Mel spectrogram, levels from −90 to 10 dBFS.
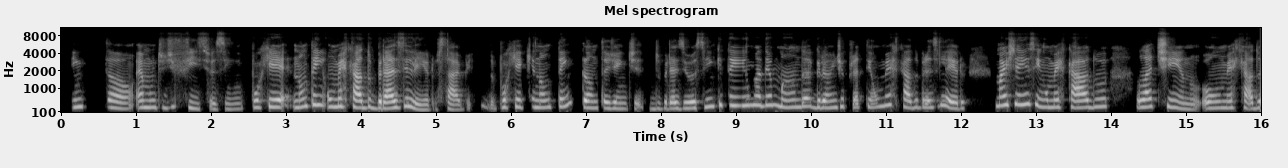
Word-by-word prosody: Então, 275 -5 -2
é 260 - +1
muito 270 -1 -3
difícil 240 -5 -8
assim, 205 +1 -11
porque 280 +3 +3
não 275 +4 -1
tem 365 0 +2
um 290 - +2
mercado 290 -3 +4
brasileiro, 240 -4 +4
sabe? 185 -2 -4 0.3
Por 275 0 -1
que 285 +1 -2
aqui 285 +1 -5
não 265 0 -1
tem 300 +9 -2
tanta 245 -3 +3
gente 220 -2 -5
do 215 +1 -12
Brasil 230 +1 +1
assim 285 +6 0
que 365 - -1
tem 340 -1 0
uma 350 -1 +1
demanda 310 -4 -1
grande 270 +1 0
para - - -5
ter 285 - -8
um 295 - -8
mercado 300 -6 -2
brasileiro. 265 -3 0 0.4
Mas 350 +2 +3
tem 385 -1 +2
assim, 385 -6 0
um 275 - -3
mercado 275 +1 +2 0.4
latino, 275 -6 0
ou 240 0 +1
um 250 - -6
mercado 250 -2 -2
270 Hz, 155 wpm, -23 LUFS, 240-300 Hz, 0.4 s, mercado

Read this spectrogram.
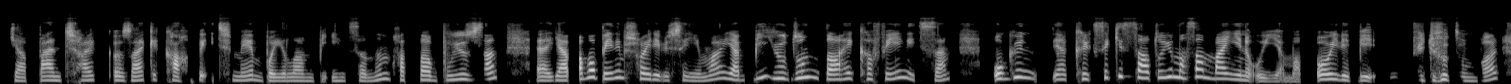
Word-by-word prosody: Ya, 170 -2 -1 0.2
ben 190 0 +2
çay 195 +1 +2 0.2
özellikle 195 +4 +1
kahve 415 - 0
içmeye 195 +2 0
bayılan 170 -2 -3
bir - - -7
insanım. 170 +7 -7
Hatta 205 -1 0
bu 210 - -4
yüzden, 240 +2 +3 0.4
e, - - +4
ya 190 0 +6
ama 330 +6 +6
benim 275 +4 +3
şöyle 245 -8 +2
bir 185 - -6
şeyim 175 -1 0
var. 245 +5 0
Ya, 245 -7 +3
1 310 - 0
yudum 280 +4 +2
dahi 235 +3 +4
kafein 250 +5 -2
içsem 215 -4 -2 0.4
o 260 0 +3
gün 325 -4 0 0.2
ya 230 0 0
48 315 +9 -1
saat 315 -4 +3
uyumasam 325 -1 +1
ben 265 - +7
yine 225 -7 +2
uyuyamam. 145 -4 -6 0.2
Öyle 230 -3 +3
bir 350 -1 0 0.5
vücudum 180 -5 -2
var. 240 +7 0
230 Hz, 155 wpm, -22 LUFS, 190-275 Hz, 0.5 s, ben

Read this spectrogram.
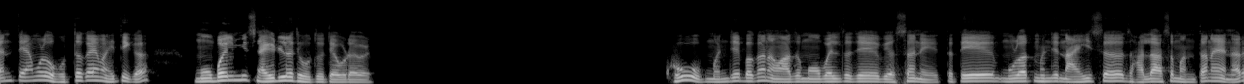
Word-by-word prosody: आणि 160 +4 -4
त्यामुळे 180 +2 -1
होतं 120 +3 0
काय 185 +1 +1
माहिती 140 -1 -2
आहे 145 - -2
का? 120 - 0 0.5
मोबाईल 145 +7 +5
मी 205 - -1
साइडला 170 +1 +3
ठेवतो 125 -6 0
तेवढा 110 -1 0
वेळ. 105 -1 -4 3.0
खूप. 150 - 0
म्हणजे 130 +6 -2
बघा 155 +3 -1
ना 145 - 0
माझं 125 +1 0
मोबाईलचं 135 +2 0
जे 135 0 +1
व्यसन 125 +3 -1
आहे. 105 -1 -5
तर - - -3
ते 150 +1 +5
मुळात 145 +2 0
म्हणजे 145 0 -1
नाहीसं 140 +5 0
झालं 120 +1 -1
असं 150 +5 -4
म्हणता 125 +2 -3
नाही 160 -1 0
येणार. 115 -3 -1
140 Hz, 155 wpm, -23 LUFS, 125-155 Hz, 3.0 s, मोबाईल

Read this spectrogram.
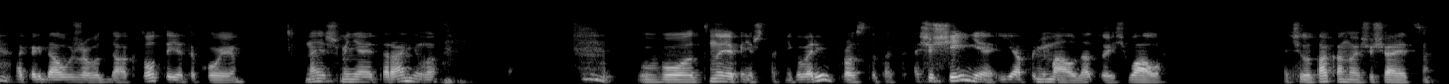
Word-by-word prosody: А - - -3
когда 115 -1 +1
уже 115 -1 -3
вот, 110 +1 -5
да, 100 -2 -2
кто-то, 150 - -2
я 110 -1 0
такой, 100 -1 -3 0.7
знаешь, 145 +4 -4
меня 120 -2 -1
это 115 - -2
ранило. 120 -2 0 2.0
Вот, 110 0 +2
ну 140 - +1
я, 130 -3 +5
конечно, 110 -2 -8
так - - -31
не 100 - -16
говорил. 175 - +3
Просто 110 0 -2
так - - -14 0.2
ощущение 170 +6 +3
я 120 -1 0
понимал. 115 -5 0
Да, 115 +3 -1
то - - -7
есть 100 +1 -6
вау. 100 -2 +4 1.2
Значит, - - -11
вот 110 0 +1
так 135 0 +3
оно 115 -3 0
ощущается. 110 -2 -1
115 Hz, 135 wpm, -25 LUFS, 110-125 Hz, 2.0 s, я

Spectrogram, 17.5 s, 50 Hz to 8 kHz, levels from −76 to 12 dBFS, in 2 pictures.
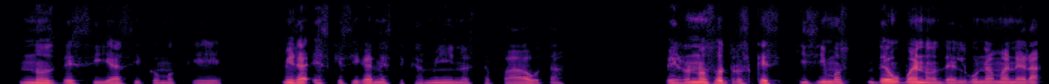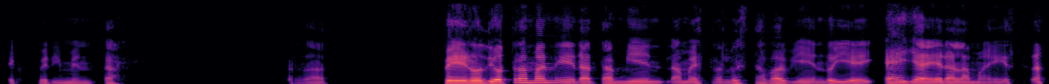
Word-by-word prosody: nos 110 -4 -2
decía 105 +1 -7
así 105 -1 -13
como 100 0 -13
que: 95 -4 -14 0.5
"Mira 115 +1 +3
es 110 -1 -12
que 120 - -16
sigan 120 0 -4
este 115 +2 -12
camino, 110 0 -8
esta 105 -1 -18
pauta". 105 +1 -9 0.8
Pero 115 +3 -3
nosotros 135 +4 +2
que 140 -2 +1 0.2
quisimos 130 +6 -4
de, 120 0 0
bueno, 115 -4 +3
de 100 - -6
alguna 120 +7 -5
manera 125 0 -3
experimentar. 105 0 -11 1.4
¿Verdad? - - -14 0.9
Pero 135 0 +9
de 140 +3 +7
otra 180 +5 +6
manera 175 -5 +2
también 140 +1 -2
la 125 +1 -6
maestra 135 +5 -6
lo 150 -3 -4
estaba 135 +2 -1
viendo 140 +2 -4
y 135 0 +1
ell 70 0 -1
ella 150 0 +4
era 140 0 +3
la 120 - -2
maestra, 115 0 -8
120 Hz, 135 wpm, -22 LUFS, 110-140 Hz, 1.4 s, Pero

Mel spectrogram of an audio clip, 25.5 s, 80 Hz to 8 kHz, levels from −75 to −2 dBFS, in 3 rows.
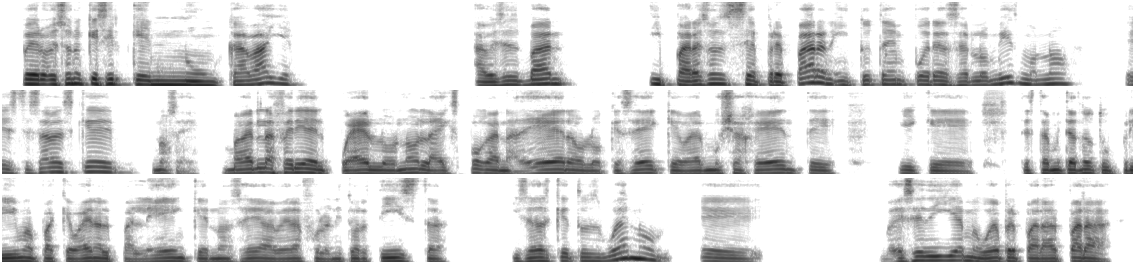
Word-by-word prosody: pero 160 -1 +7
eso 160 +2 +4
no 175 -1 +5
quiere 170 0 +4
decir 155 -3 +2
que 150 -2 +3
nunca 135 -2 +4
vayan. 165 -3 -1 1.3
A 120 - -1
veces 130 +3 +1
van 165 +1 +2 0.5
y 165 -2 +2
para 135 -1 +3
eso 165 +4 +2
se 150 0 +4
preparan, 165 - +2
y 135 -3 -4
tú 145 +3 -5
también 150 -2 -3
podrías 140 -2 -2
hacer 125 +2 -3
lo 135 0 -2
mismo, 170 +1 -1
¿no? 165 +1 -2 0.4
Este, 125 -4 -6
¿sabes 155 +4 -2
qué? 165 -1 -2 0.2
No 115 0 -4
sé, 90 -5 -10 0.2
va 120 +1 -3
a 125 - +1
haber 135 - +1
la 150 -1 +1
feria 145 +2 +1
del 125 -5 +2
pueblo, 110 0 0
¿no? 130 +3 0
La 115 -4 0
expo 125 +5 -4
ganadera 115 +3 0
o - - -2
lo 105 -2 -5
que 105 - -6
sea, 120 +7 0
y 125 - -4
que 110 - -3
va 105 - -2
a - - -2
haber 110 - -1
mucha 115 +1 -1
gente, 120 -2 -2 0.4
y 115 -2 -3
que 100 -5 -4 0.3
te - - -9
está 115 +2 -1
invitando 120 +2 +2
tu 110 -5 -3
prima, 115 +2 +3
para 105 -1 -3
que - - -7
vaya 110 +3 +1
al 110 -5 0
palenque, 110 +4 -2
no 105 0 -1
sé, 110 +5 -3
a 110 - -1
ver 105 +1 -2
a 110 - -2
fulanito 100 +1 -4
artista, 105 -1 -1 0.4
¿Y 110 - -6
sabes 120 +2 +1
qué? 130 -2 -3
Tú 130 +1 -5
dices: 125 -1 -2
"Bueno, 180 - +2 0.2
eh, 115 -5 -4 1.0
ese 130 +6 +2
día 145 +1 +1
me 130 - +1
voy 115 +1 +2
a 120 - -2
preparar 110 -4 0
para 110 -8 0
120 Hz, 200 wpm, -22 LUFS, 110-145 Hz, 1.3 s, pero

